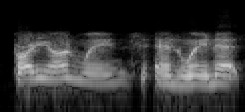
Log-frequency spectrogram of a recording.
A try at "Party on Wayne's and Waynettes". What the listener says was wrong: You gotta work on the accent though. You gotta you can't pronounce R's anymore. Don't pronounce your R's anymore. Everything's just an A at the end. An AH. Potty.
